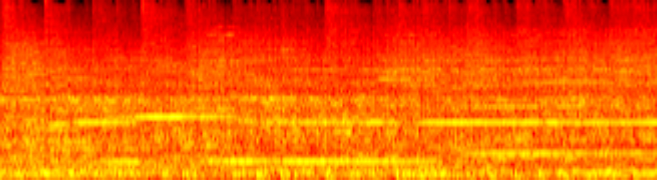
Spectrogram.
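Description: Hardcore punk band playing live: distorted electric guitars, bass guitar and drum kit, loud and dense throughout, with a few long held notes ringing over the mix.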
